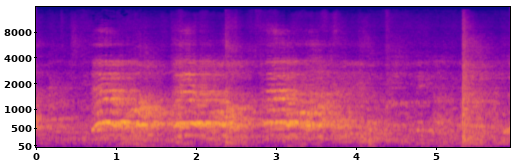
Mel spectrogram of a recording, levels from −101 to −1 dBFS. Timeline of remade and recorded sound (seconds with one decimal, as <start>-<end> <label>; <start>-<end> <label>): 0.0-0.6 remade; 0.6-1.3 recorded; 1.3-5.9 remade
